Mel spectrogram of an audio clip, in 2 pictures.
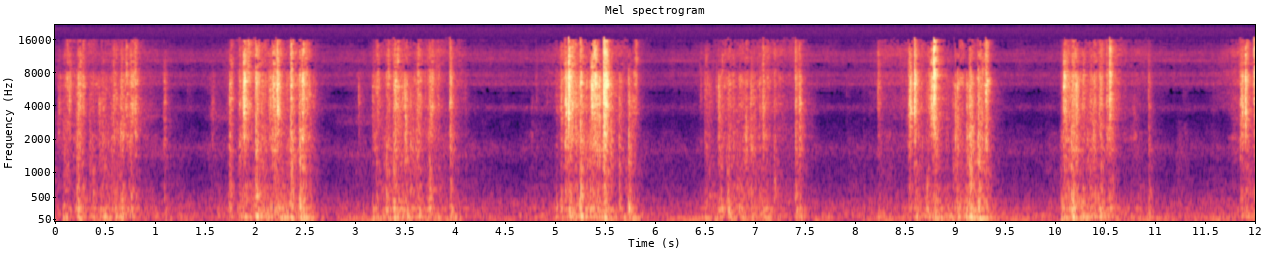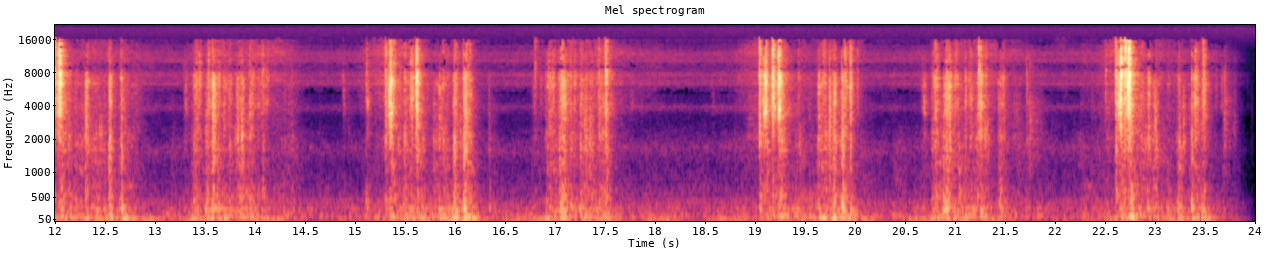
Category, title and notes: Sound effects > Objects / House appliances
DRWRMisc-Samsung Galaxy Smartphone, MCU Dishwasher Drawer, Slide Open, Close Nicholas Judy TDC
A dishwasher drawer sliding open and closed.
close, dishwasher, drawer, foley, open, Phone-recording, slide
